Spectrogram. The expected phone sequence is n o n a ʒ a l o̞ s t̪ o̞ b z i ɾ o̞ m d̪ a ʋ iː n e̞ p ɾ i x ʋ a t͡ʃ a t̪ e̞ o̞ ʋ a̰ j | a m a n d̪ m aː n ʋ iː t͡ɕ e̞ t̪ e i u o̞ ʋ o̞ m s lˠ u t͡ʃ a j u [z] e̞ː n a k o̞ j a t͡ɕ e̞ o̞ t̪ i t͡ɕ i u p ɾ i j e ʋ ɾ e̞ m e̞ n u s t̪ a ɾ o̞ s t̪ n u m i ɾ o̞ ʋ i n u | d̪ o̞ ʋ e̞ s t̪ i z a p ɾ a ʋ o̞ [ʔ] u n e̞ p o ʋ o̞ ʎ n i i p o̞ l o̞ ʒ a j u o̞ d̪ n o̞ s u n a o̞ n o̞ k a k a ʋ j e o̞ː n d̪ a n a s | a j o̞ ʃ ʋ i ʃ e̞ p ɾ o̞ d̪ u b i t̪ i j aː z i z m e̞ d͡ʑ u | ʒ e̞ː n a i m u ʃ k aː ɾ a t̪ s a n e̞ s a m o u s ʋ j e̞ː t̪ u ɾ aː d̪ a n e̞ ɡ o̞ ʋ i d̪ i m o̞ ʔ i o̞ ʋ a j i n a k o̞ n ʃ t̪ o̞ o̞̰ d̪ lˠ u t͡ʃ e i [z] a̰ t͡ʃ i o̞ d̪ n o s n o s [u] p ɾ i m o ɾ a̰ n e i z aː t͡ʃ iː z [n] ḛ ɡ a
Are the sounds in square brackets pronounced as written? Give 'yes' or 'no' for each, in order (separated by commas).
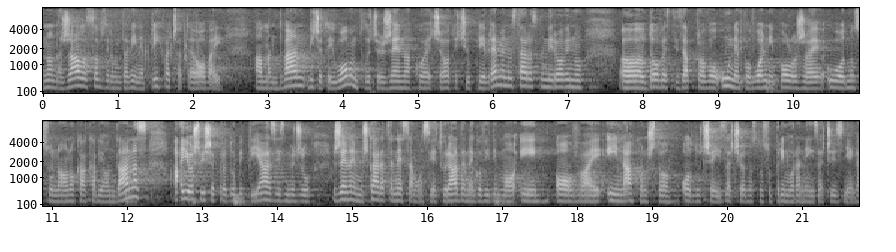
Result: no, yes, yes, yes, no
